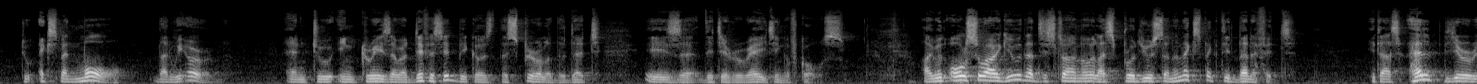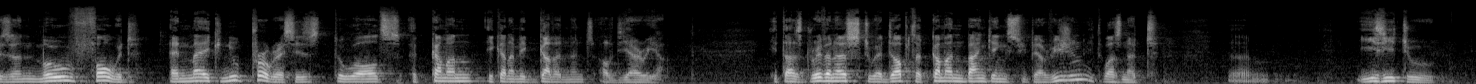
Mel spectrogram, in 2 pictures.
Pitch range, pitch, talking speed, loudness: 115-160 Hz, 135 Hz, 140 wpm, -20 LUFS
